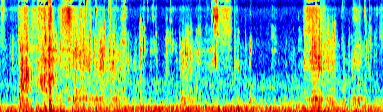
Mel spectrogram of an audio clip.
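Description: A person chewing a mouthful of chicken sandwich close to the microphone: wet mouth clicks and small crunches throughout, with a sharper click about a second in.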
